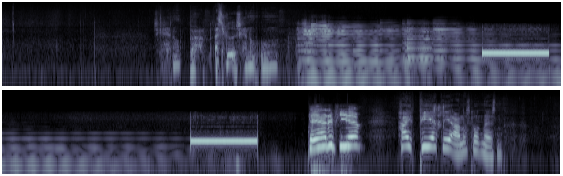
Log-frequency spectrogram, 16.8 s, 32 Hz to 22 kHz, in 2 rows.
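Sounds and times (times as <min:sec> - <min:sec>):
speech: 0:02.4 - 0:04.9, 0:13.0 - 0:13.8, 0:14.4 - 0:16.0
soft music: 0:04.4 - 0:12.4
outgoing call ringback tone beeps: 0:07.2 - 0:08.2, 0:11.2 - 0:12.3.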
